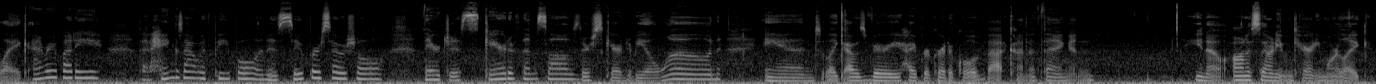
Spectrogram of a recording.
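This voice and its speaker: Woman vlogging outside, kinda low creaky voice, candid rambly thoughts, background noise. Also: expressive, normal speed. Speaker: vlogger and podcaster. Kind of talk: casual reflective monologue. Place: outdoors in a cemetery. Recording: noisy outdoor ambience, traffic hum.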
